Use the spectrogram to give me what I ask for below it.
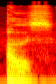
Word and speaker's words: Ağız: As you see, yumuşak G is the second letter of this word, and we barely pronounce it. There is a swift transition to the next letter while we utter this letter.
